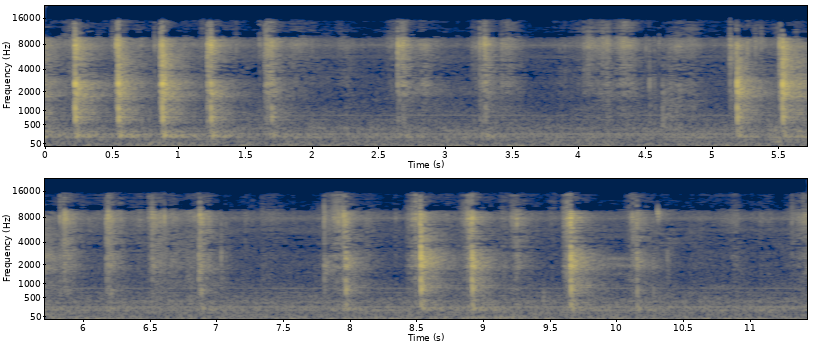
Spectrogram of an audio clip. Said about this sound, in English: So I will be chopping this garlic.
